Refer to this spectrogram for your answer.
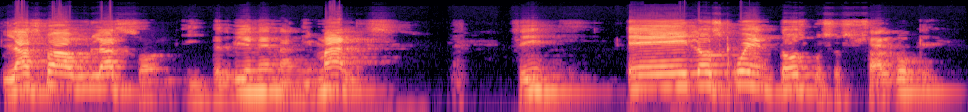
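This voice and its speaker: A male schoolteacher walks children through their lesson, repeating instructions and tagging questions onto his sentences. His voice sits a bit high for a man. The recording is roomy and dull, like a classroom caught on a cheap mic. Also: expressive, takes it slowly, fairly bright tone. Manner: repetitive, checking in with "¿sí?" and "¿eh?". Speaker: primary school teacher. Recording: echoey dull lo-fi room recording.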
